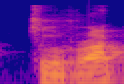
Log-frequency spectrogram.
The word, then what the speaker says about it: wrap: Donc là, faites attention, le W ne se prononce pas. On ne va pas dire to wrap, no, okay? On va dire to wrap it up, okay?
